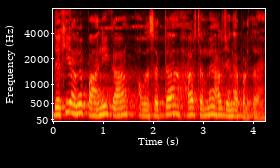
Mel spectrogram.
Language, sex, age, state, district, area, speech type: Hindi, male, 30-45, Uttar Pradesh, Bhadohi, urban, spontaneous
